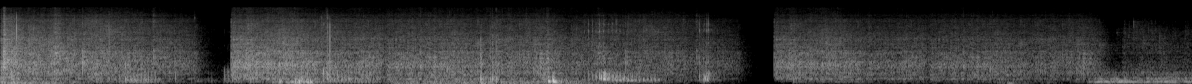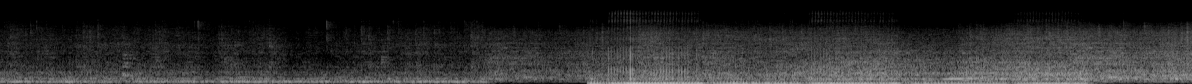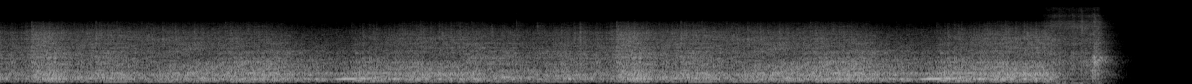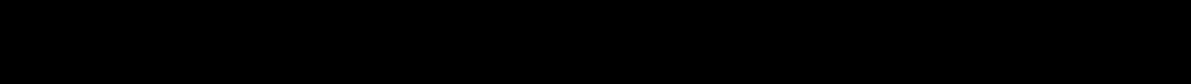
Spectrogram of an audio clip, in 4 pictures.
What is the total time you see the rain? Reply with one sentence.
The rain can be heard for 35 seconds in total.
